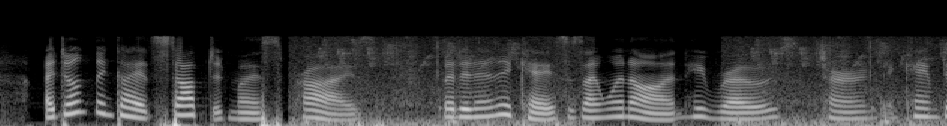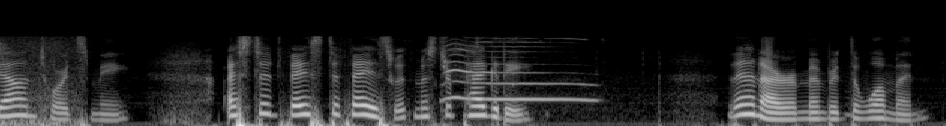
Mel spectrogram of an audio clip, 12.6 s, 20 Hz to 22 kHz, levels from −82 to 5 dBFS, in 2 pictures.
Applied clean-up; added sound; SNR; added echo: none; Bird + Meow; 11 dB; none.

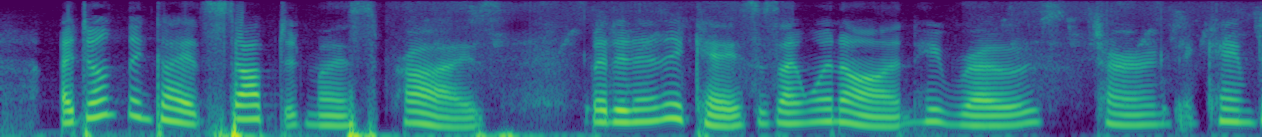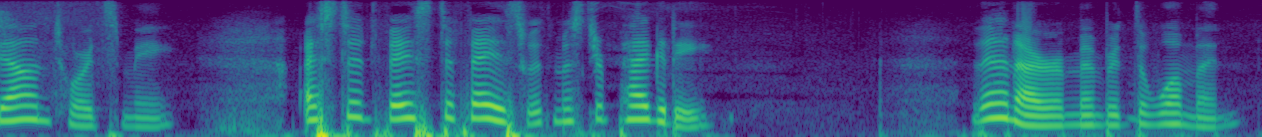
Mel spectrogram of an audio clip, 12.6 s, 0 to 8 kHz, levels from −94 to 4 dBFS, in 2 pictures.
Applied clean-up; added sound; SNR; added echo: neural mask model Resemble Enhance denoiser.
